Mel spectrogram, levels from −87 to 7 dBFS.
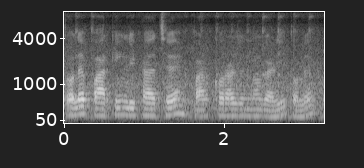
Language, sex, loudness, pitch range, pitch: Bengali, male, -18 LUFS, 135-150 Hz, 135 Hz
